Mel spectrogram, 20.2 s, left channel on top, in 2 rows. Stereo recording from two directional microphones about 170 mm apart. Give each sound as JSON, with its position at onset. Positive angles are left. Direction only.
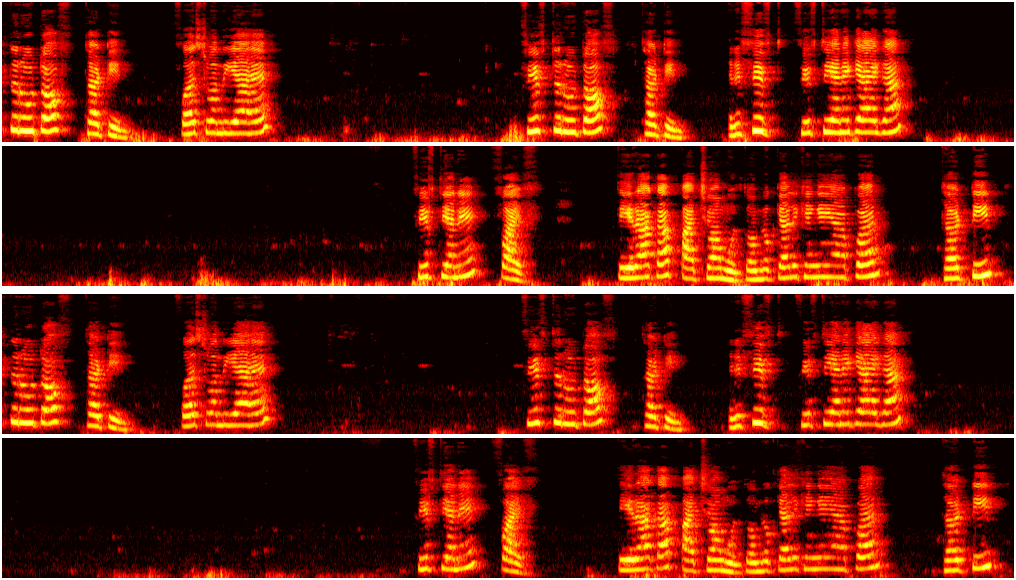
{"t": 0.1, "sound": "a woman's voice", "side_deg": 45}
{"t": 5.2, "sound": "speech", "side_deg": 35}
{"t": 14.3, "sound": "speech", "side_deg": 45}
